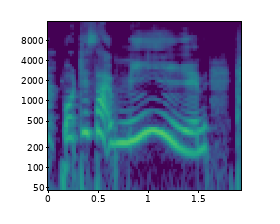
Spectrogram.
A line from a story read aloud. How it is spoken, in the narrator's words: Cassian roar, like, he's going, rawr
